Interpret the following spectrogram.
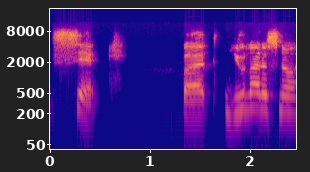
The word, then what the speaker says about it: Sikh: So it is pronounced Sikh with an aspirated H, but if you say Sikh, most likely we will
